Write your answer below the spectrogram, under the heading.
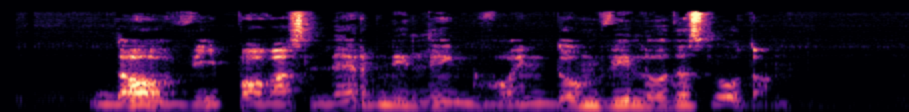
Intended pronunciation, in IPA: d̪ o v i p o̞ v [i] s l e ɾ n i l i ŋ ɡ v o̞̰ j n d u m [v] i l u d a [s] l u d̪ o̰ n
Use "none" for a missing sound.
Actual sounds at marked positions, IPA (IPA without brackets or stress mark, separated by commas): a, v, s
